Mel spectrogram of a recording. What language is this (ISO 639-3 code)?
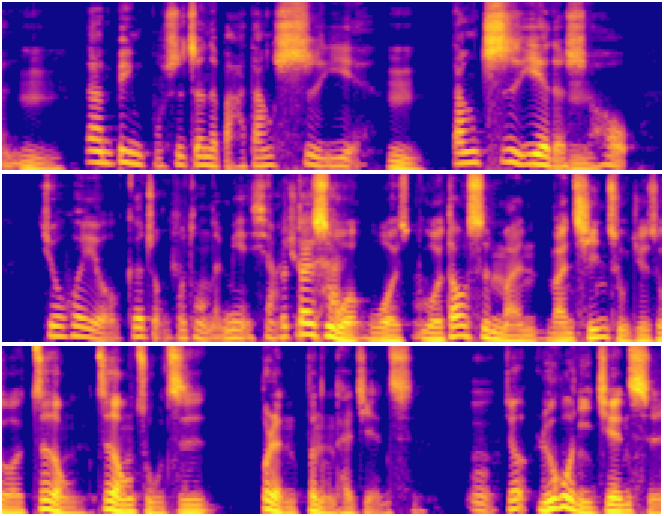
zho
